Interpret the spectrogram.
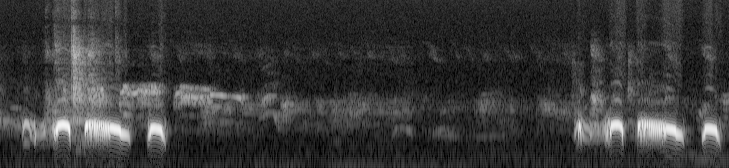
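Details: Spotted dove used as a decoy, calling in the morning to lure wild doves nearby: two low, hollow cooing phrases, each a quick double coo, a drawn-out falling croon and a short final coo, with a quiet pause between and faint background rustle.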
